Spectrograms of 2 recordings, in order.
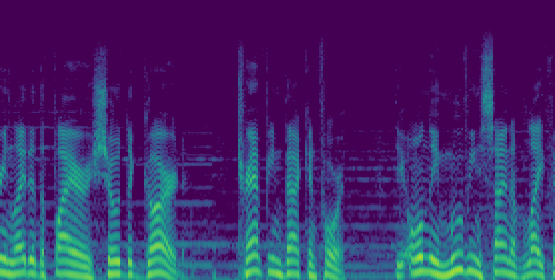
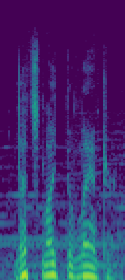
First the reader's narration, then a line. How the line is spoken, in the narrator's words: she whispered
